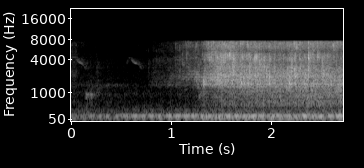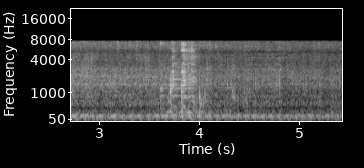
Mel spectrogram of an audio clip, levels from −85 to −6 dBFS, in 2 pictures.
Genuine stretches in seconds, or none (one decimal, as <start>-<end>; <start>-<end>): 0.0-4.3; 5.0-5.4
